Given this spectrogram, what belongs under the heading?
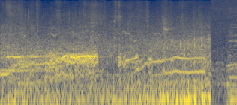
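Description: Egg-laying chickens on a grass farm cluck and murmur in a steady, fairly close flock chatter for a few seconds, with soft outdoor background.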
